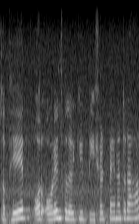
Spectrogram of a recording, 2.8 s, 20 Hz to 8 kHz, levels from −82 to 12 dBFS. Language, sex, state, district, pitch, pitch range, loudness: Hindi, female, Haryana, Jhajjar, 240 Hz, 225-260 Hz, -15 LUFS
